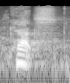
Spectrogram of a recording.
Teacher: there's a hissing sound, but there's no voicing. So that's not a Z sound, it's an S sound. So that's not plus voiced, it's minus voiced.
